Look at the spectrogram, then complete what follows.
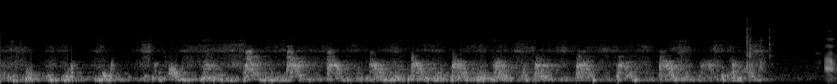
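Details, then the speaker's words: Ultrasound Doppler of a fetus: rapid, regular whooshing pulses, normal fetal heart rate of 145 beats per minute, while the baby moves. "Hãy nghe nhịp tim đập đây nhìn nhịp tim em bé đang đập"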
